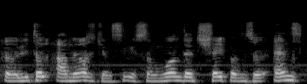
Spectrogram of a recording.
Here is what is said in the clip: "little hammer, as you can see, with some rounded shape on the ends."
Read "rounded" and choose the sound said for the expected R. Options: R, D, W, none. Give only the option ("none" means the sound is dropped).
W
